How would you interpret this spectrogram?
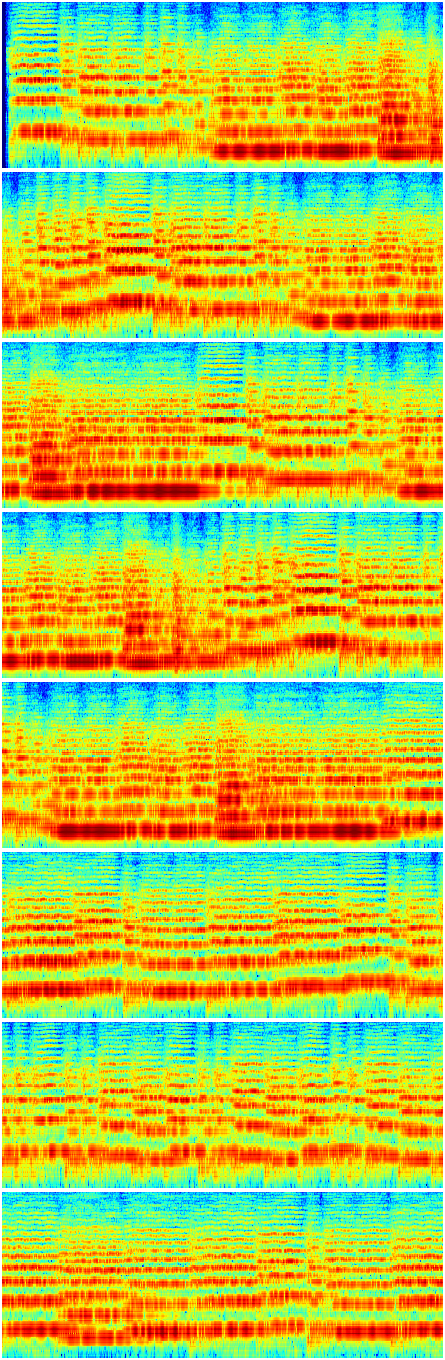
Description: Violin

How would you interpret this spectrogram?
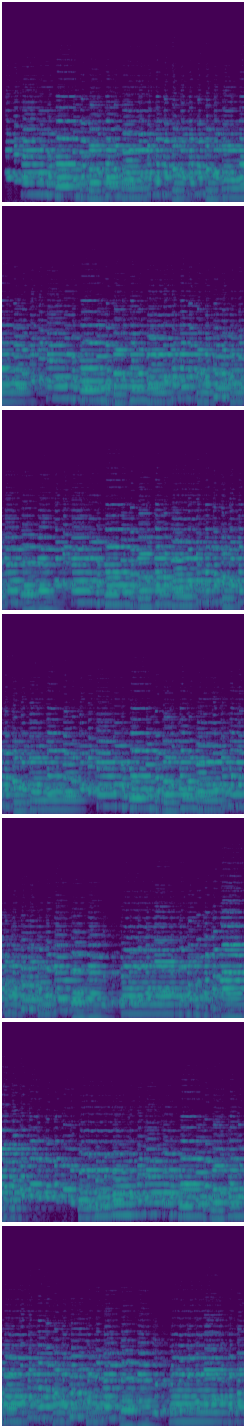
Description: Hornpipe; Miss Menagers Hornpipe

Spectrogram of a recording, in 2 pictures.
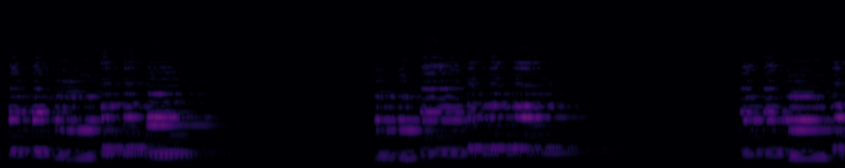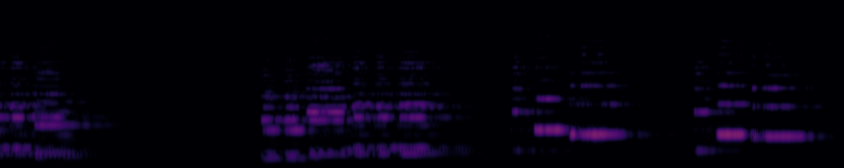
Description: Polka; B flat

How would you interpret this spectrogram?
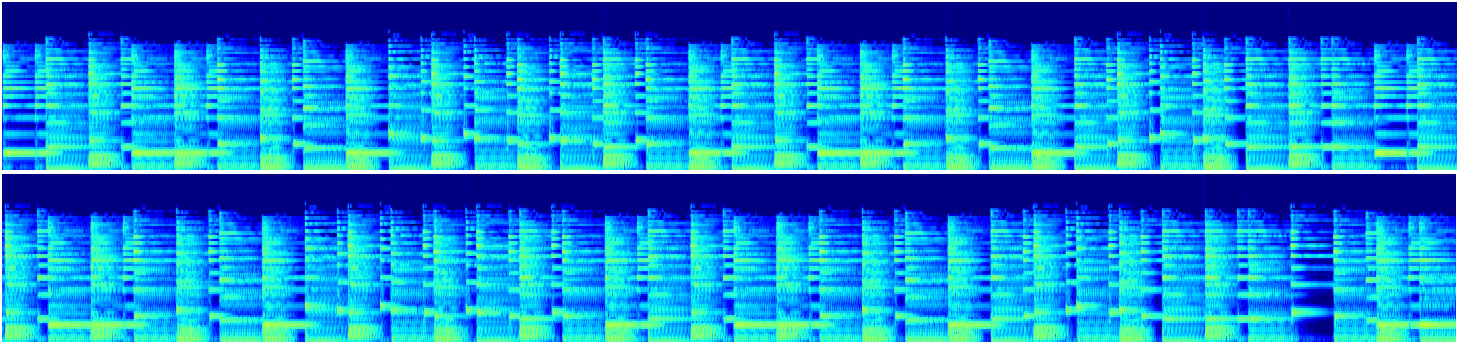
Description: Russian March, english dance tunes; eighty english dance tunes

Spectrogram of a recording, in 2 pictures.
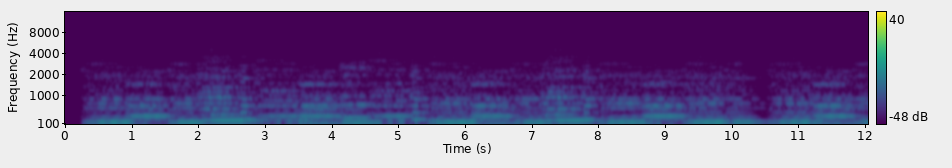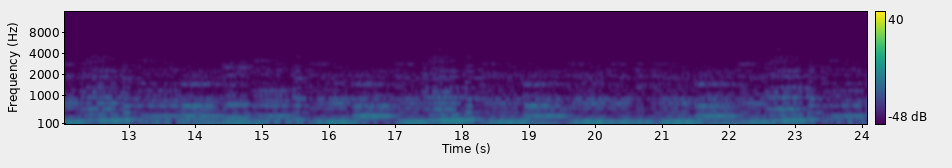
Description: Quadrill, Violoncello

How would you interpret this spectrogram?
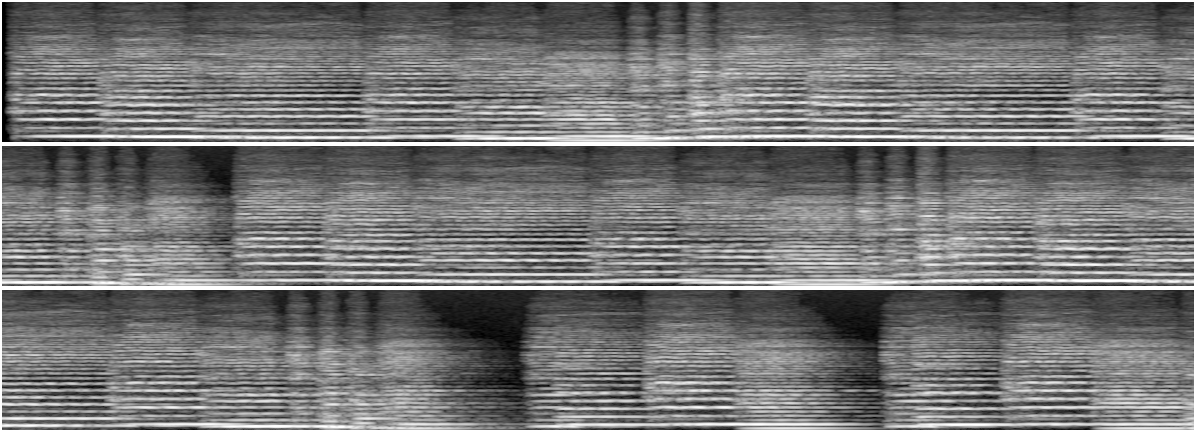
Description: Violoncello

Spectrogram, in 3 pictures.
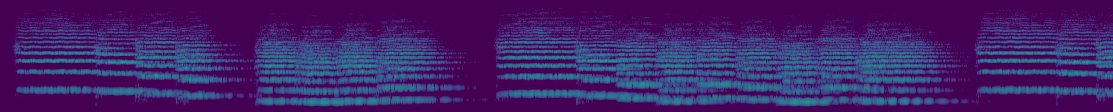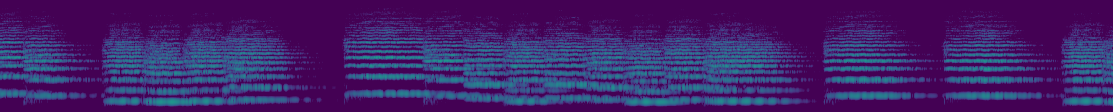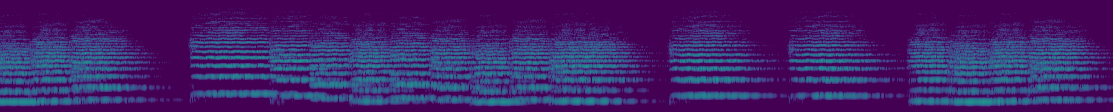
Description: Violin

